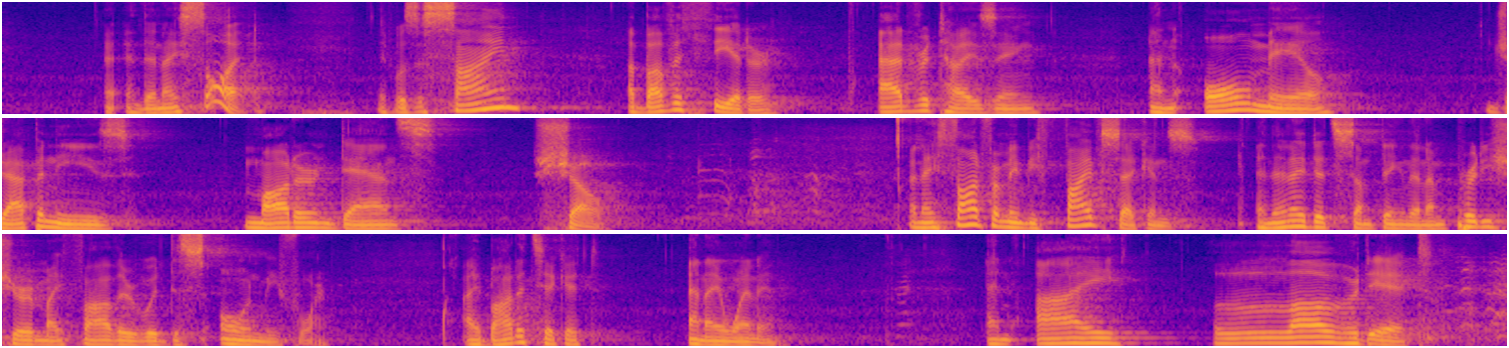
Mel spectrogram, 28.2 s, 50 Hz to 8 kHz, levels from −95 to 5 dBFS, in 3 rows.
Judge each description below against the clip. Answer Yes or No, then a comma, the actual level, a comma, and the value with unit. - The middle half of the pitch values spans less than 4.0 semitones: No, average, 5.2 semitones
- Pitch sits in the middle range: No, low, 115 Hz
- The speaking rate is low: Yes, slow, 115 wpm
